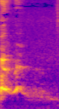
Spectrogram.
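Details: Teagan, a four-year-old female West Highland White Terrier, throws a tantrum indoors after her torn favourite toy is put out of reach on a coffee table; one short high whine that slides downward and fades.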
